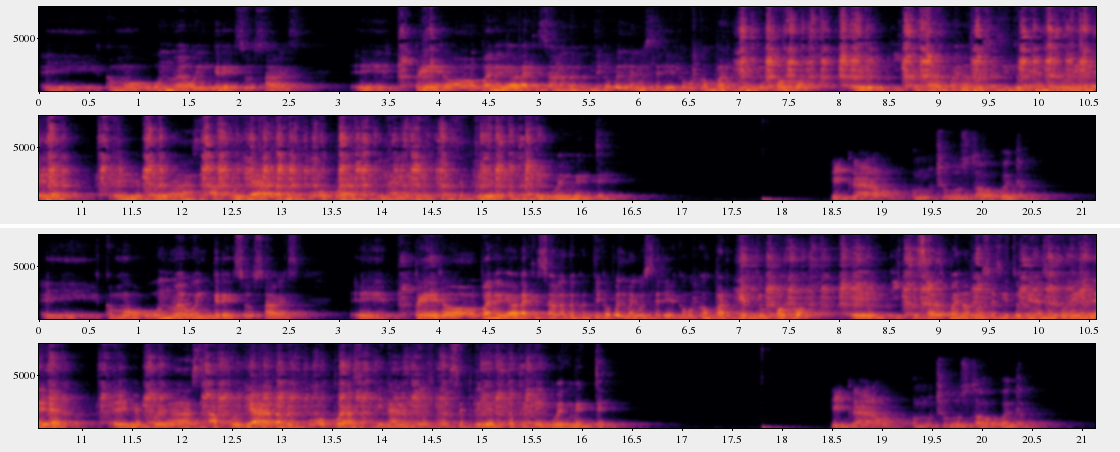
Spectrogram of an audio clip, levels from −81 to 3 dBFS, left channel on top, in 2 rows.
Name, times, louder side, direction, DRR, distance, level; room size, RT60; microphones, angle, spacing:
voice 1, 0.0-2.6 3.1-7.7 8.1-10.8 11.3-16.3, right 2 dB, 80° right, 5 dB, 1.0 m, -26 dB
sound 1, 3.6-4.4 5.2-5.3 5.6-5.7 6.4-15.7, left 4 dB, 20° left, 0.5 m, -32 dB
voice 2, 18.5-20.4, right 1 dB, 5° right, -6 dB, 2.7 m, -31 dB
12.0 x 4.1 x 7.4 m, 0.99 s
head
